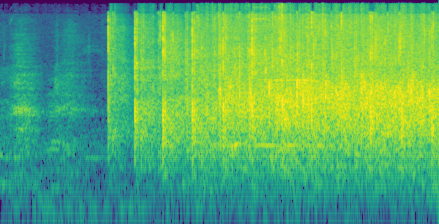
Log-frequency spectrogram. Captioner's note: applause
